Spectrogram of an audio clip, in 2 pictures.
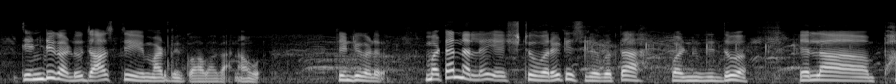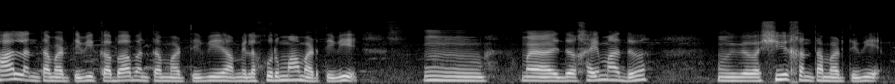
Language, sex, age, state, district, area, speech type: Kannada, female, 60+, Karnataka, Bangalore Rural, rural, spontaneous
